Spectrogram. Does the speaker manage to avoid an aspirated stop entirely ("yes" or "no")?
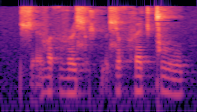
yes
